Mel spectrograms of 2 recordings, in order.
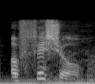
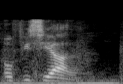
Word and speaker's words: official: Now, what I'd like to practice is when we see a word that looks like a Spanish word, okay, we need to practice not pronouncing it like a Spanish word. All right? So, for example, the word official, okay, here you had said oficial, right?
